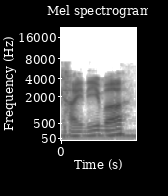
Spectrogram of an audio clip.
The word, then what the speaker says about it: cinema: For example, we say the word cinema. It should actually be pronounced kinema, but if you were speaking real Latin, but never mind, enough people say cinema that we give up and say that's fine, whatever.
